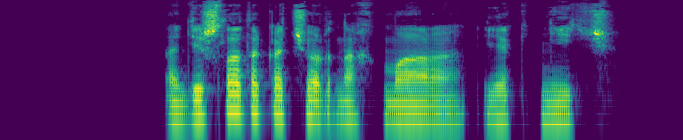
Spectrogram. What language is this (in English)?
Ukrainian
